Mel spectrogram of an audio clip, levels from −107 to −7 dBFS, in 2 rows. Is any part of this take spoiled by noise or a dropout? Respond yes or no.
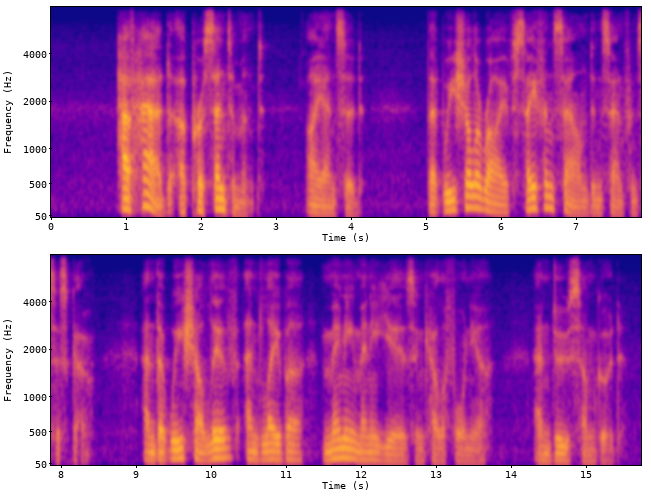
no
